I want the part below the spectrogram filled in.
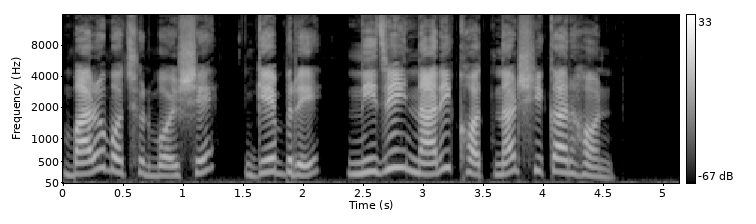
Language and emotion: Bengali, neutral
